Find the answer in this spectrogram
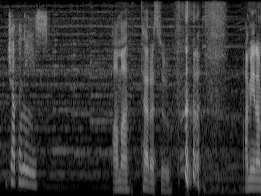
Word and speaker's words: Amaterasu: pronounce Emmett Aceros knee because if I've been pronouncing it wrong this entire time okay this video was it say Amaterasu Japanese Ummah terasu I mean I'm not gonna all probably more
